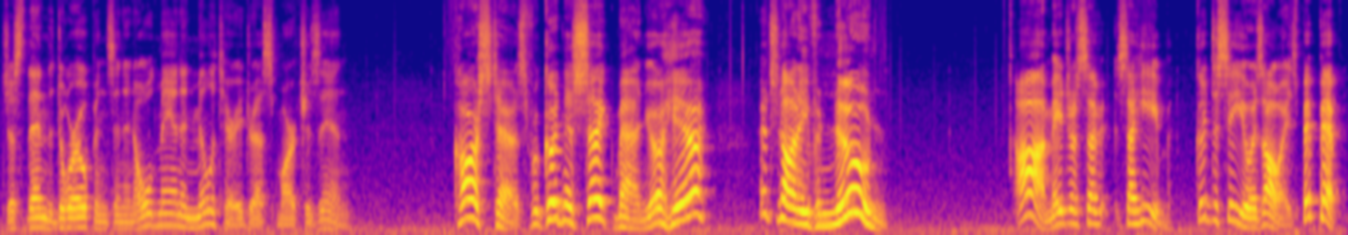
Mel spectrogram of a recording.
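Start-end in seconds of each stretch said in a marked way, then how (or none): 4.6-8.9 indignant old military man, lightly voiced; blustering old soldier greeting; old major. 10.2-13.4 put-on lightly done upper-class British accent; breezy British chap, jaunty. GM plays British Carstairs.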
